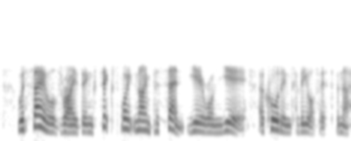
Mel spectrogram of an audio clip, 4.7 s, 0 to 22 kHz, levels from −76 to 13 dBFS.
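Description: Telephone-band speech carried over G.711 mu-law coding, with the line band spanning 250 Hz to 3.7 kHz and nothing above 3.8 kHz, and no technical fault can be heard in it.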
